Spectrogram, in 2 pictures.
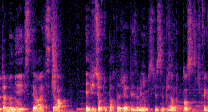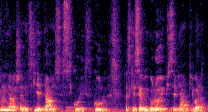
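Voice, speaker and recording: A man's voice: a little high, darkish tone. A young man doing a casual, comic rant to camera as a YouTuber, exasperated and theatrical, with slangy swearing. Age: young adult. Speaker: YouTuber, host of the video. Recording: roomy echo, music underneath.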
